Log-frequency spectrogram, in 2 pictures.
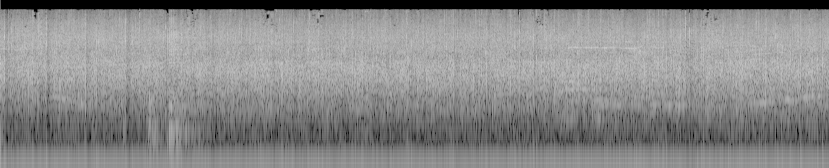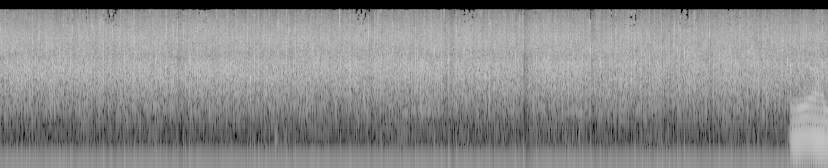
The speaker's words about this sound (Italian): Allora, mentre ascoltiamo, mentre finiamo di ascoltare in sottofondo i, gli applausi di, del teatro Lauro Rossi di Macerata per eh, … e …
